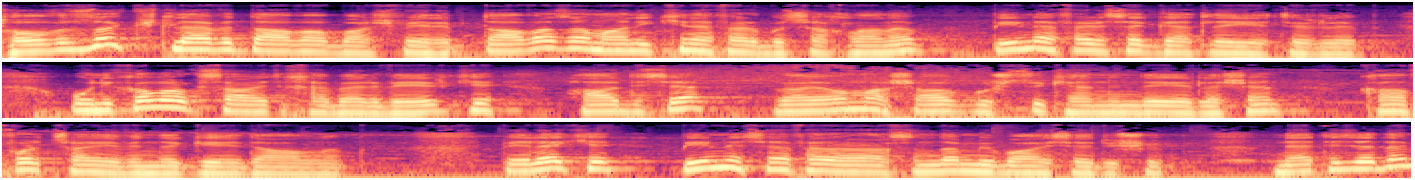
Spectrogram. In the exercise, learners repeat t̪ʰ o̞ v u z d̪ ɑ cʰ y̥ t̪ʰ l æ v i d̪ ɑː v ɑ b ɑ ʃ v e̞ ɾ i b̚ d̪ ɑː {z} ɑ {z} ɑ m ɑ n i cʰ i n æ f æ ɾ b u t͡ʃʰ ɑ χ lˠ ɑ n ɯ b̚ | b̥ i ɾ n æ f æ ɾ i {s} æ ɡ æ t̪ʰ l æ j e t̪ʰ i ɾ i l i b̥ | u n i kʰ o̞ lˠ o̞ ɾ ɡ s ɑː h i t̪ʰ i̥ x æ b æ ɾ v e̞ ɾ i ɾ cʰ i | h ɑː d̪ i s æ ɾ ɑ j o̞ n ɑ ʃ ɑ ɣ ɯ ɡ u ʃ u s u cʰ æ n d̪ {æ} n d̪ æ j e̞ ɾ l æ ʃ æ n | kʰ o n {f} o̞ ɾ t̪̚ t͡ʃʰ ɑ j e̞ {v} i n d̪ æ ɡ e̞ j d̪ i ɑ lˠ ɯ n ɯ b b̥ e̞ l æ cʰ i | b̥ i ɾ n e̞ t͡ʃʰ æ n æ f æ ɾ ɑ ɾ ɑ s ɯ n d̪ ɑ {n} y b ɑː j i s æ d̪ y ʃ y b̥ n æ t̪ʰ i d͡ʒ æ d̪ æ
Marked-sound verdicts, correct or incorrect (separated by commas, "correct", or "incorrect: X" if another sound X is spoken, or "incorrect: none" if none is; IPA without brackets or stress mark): incorrect: v, correct, correct, incorrect: i, correct, correct, incorrect: m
